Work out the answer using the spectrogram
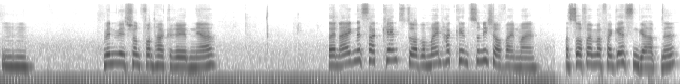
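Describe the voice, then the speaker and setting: A woman's voice: on the high side, normal speed, pauses often, a little mellow. A woman chatting in character in a role-play, teasing and sarcastic.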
